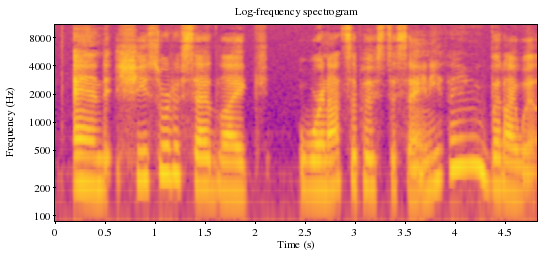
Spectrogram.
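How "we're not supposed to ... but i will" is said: ordinary talk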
